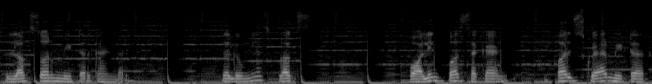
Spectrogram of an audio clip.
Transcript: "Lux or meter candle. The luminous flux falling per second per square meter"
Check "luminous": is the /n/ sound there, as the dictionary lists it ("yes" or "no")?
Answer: no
